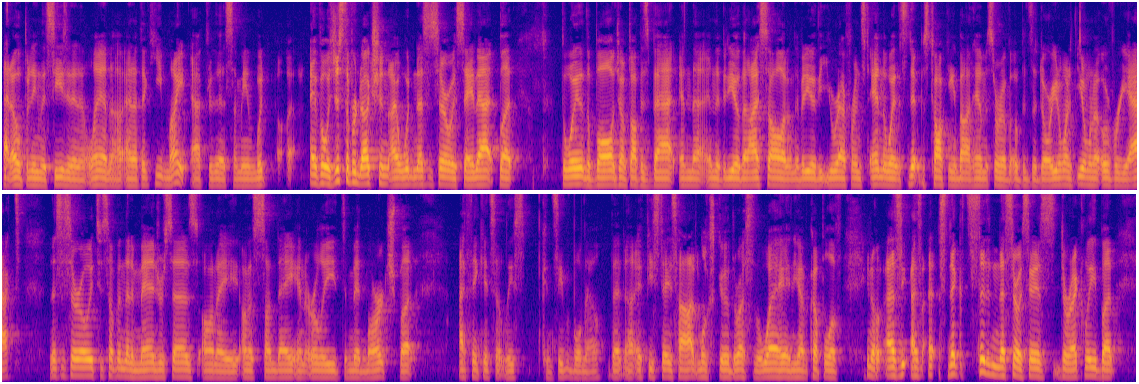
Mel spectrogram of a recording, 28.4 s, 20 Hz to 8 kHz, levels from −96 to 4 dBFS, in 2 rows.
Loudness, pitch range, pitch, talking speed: -21 LUFS, 105-115 Hz, 110 Hz, 280 wpm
